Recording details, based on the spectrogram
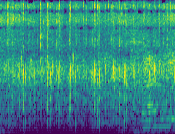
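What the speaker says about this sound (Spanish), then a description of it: "un aplauso ahí" An audience claps steadily in a dense, even patter that carries through the whole moment, moderately loud, with some voices underneath.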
